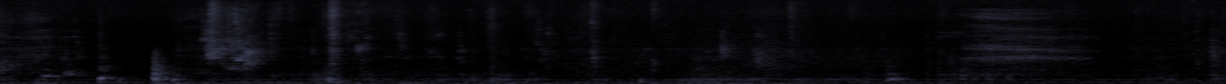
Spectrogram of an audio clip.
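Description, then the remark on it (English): Water sloshes and splashes in a bathtub as a person is helped into the bath, with irregular swishes and drips against a low steady background hum and occasional soft knocks. No one speaks. “You did a good job on the bath water this time.”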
